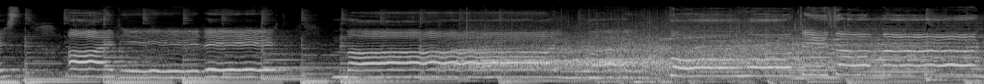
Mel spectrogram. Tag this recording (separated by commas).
Singing, inside a large room or hall, Music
